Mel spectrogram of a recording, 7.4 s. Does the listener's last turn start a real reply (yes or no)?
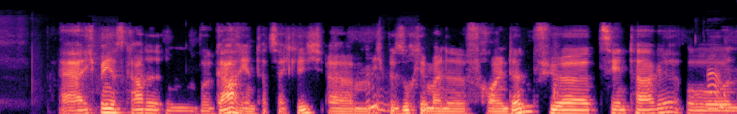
no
